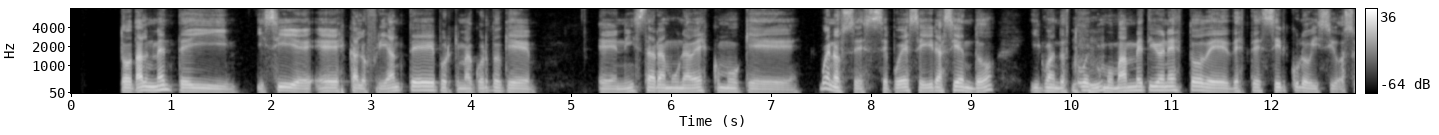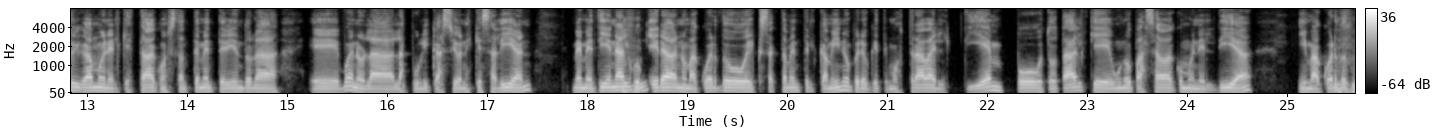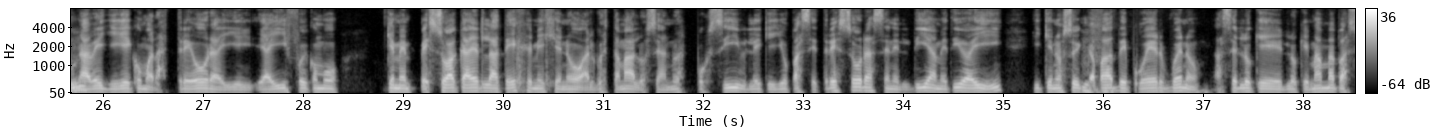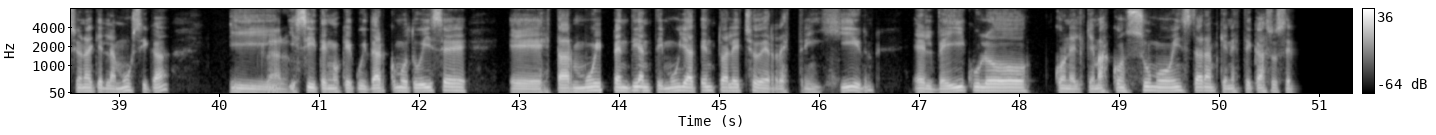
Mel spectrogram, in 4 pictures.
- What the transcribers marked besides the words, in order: distorted speech
- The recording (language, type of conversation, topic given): Spanish, advice, ¿Cómo te distraes con las redes sociales durante tus momentos creativos?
